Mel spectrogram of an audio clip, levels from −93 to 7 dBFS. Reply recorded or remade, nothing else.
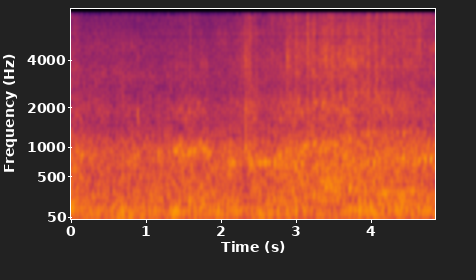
remade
